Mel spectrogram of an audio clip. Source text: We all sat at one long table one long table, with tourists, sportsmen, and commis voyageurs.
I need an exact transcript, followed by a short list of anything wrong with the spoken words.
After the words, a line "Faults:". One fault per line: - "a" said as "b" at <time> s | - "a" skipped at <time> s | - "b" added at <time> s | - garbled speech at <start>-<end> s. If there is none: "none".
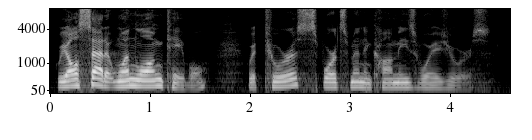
We all sat at one long table, with tourists, sportsmen, and commis voyageurs.
Faults:
- "one long table" skipped at 1.6 s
